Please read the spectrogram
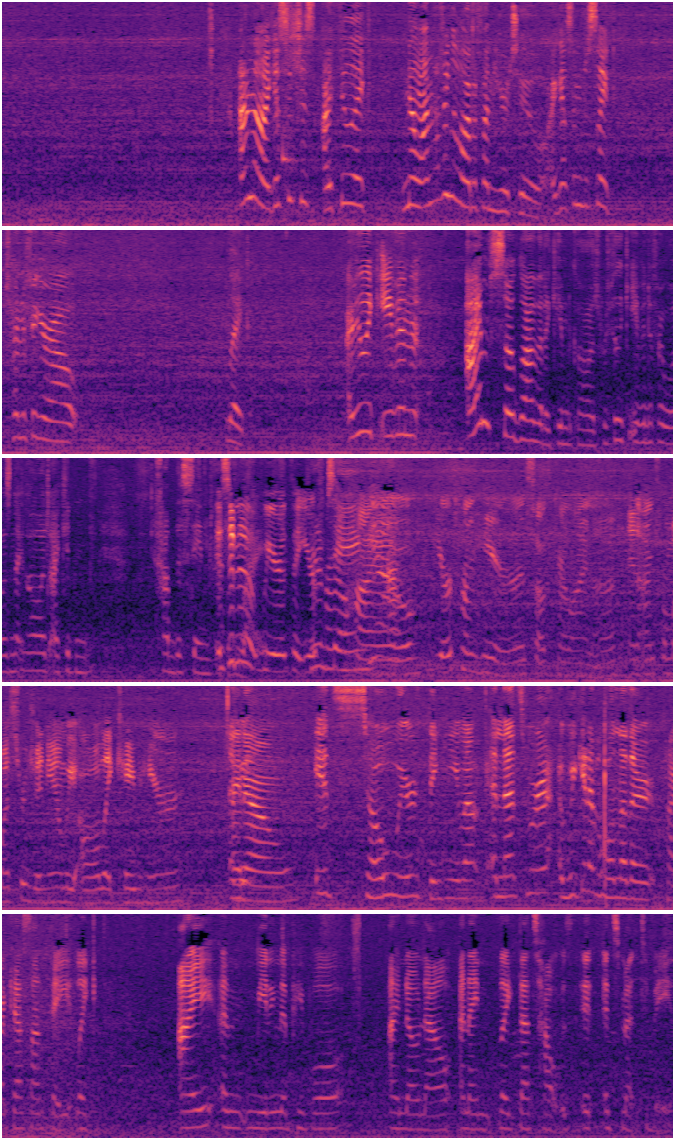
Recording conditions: sounds in the background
